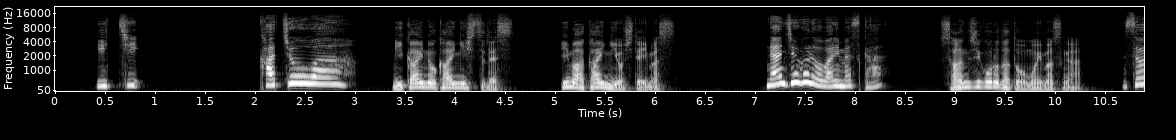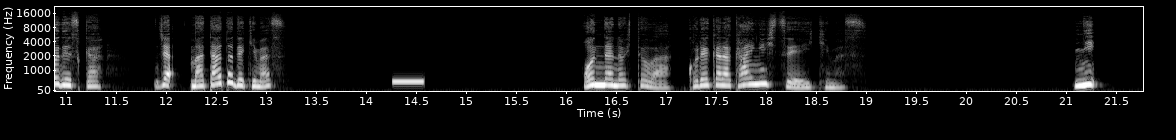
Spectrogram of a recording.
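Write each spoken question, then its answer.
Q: 女の人はこれから会議室へ行きます。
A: いいえ(×)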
